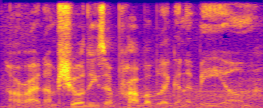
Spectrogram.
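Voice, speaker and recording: A man giving casual, low-key roleplay gaming commentary, muttering as if to himself. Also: lively intonation, fairly quick. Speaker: gameplay host. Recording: clearly noisy with game ambience. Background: video game ambience.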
